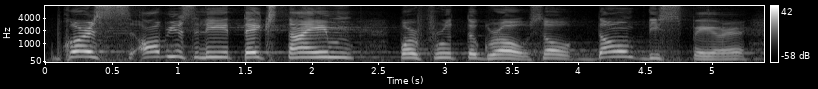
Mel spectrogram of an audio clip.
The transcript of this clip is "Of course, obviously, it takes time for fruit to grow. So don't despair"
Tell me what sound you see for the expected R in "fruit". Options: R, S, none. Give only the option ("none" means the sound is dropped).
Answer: R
